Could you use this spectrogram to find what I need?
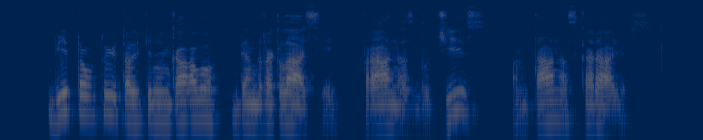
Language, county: Lithuanian, Šiauliai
